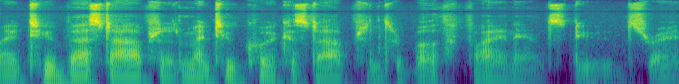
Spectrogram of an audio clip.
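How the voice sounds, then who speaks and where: The soft-spoken voice comes through as a dry, close sound with no echo. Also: man. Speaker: gaming streamer. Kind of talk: live gameplay commentary. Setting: at home, child napping. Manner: quiet, talking softly; casual, hesitant with fillers.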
